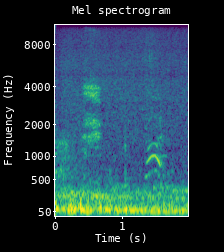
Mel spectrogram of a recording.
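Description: Low rumble of handling and wind on a phone's microphone, with a couple of faint, brief voice sounds about half a second and a second and a half in.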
